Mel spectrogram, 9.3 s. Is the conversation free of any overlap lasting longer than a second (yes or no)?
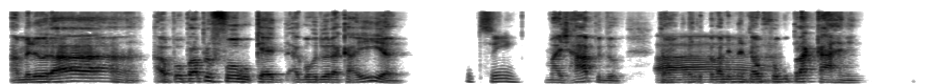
no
